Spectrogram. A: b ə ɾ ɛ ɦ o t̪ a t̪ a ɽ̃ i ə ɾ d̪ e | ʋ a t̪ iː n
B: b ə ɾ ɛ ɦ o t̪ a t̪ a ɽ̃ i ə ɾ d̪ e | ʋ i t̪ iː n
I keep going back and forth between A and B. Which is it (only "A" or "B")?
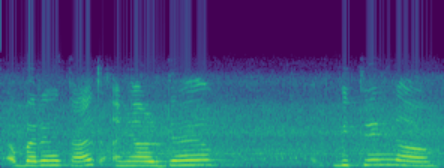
B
